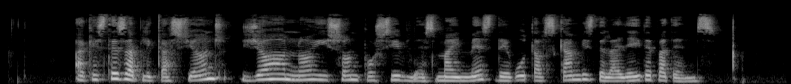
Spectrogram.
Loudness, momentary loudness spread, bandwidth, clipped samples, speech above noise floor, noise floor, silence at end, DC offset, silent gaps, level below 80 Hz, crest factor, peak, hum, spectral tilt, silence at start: -22 LUFS; 7 LU; 11.5 kHz; under 0.1%; 42 dB; -65 dBFS; 0.55 s; under 0.1%; none; -66 dBFS; 20 dB; -4 dBFS; none; -3.5 dB/octave; 0.75 s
